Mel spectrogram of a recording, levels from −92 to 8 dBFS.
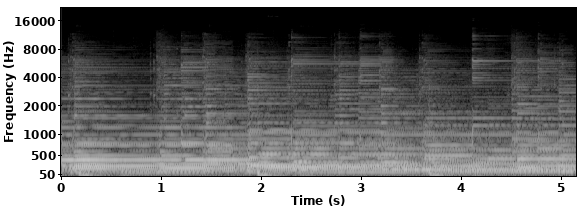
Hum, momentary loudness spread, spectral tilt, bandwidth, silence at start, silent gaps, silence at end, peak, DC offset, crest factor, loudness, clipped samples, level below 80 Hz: none; 3 LU; -7.5 dB/octave; 9.2 kHz; 0 s; none; 0 s; -8 dBFS; 0.2%; 12 dB; -21 LUFS; under 0.1%; -40 dBFS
